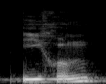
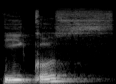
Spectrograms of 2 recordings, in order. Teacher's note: el diptongo epsilon iota y también el diptongo omicron iota se pronuncia como una I.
